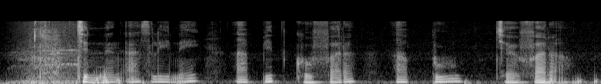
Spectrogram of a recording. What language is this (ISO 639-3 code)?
jav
